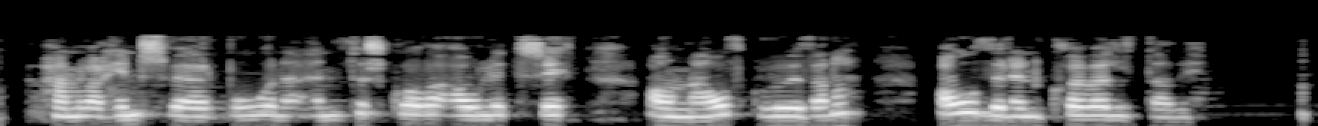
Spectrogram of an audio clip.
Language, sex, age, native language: Icelandic, female, 30-39, Icelandic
